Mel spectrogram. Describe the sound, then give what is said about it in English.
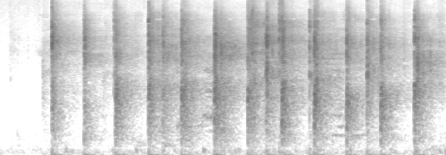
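An audience claps along for Jesus in a steady, fairly quick rhythm, roughly fifteen sharp claps over a few seconds, clear with no talking over them. “Put your hands together for Jesus.”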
